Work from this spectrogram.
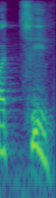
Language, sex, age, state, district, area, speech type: Hindi, male, 18-30, Uttar Pradesh, Mirzapur, rural, read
